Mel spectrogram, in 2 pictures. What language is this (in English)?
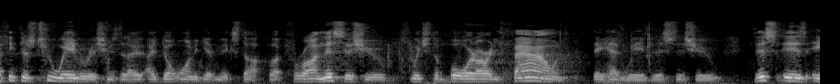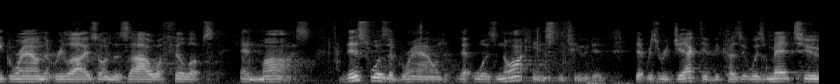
English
